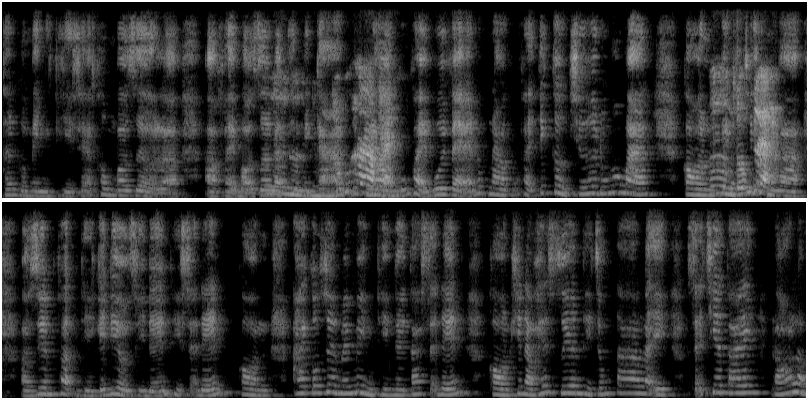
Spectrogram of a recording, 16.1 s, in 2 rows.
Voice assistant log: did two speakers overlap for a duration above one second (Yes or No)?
Yes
